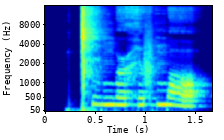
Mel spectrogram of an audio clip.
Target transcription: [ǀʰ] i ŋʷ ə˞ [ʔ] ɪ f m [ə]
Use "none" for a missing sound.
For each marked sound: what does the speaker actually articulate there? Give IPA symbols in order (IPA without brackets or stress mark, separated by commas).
ǀʰ, h, ɔ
